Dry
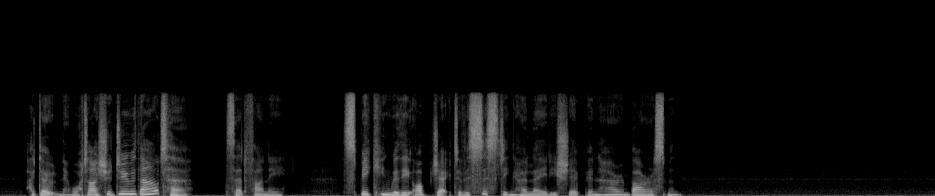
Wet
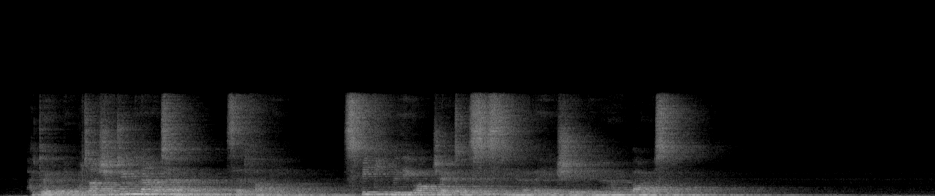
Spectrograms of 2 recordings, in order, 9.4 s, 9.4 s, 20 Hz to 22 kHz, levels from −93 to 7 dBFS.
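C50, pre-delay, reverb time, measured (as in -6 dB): -2.0 dB, 6 ms, 2.5 s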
